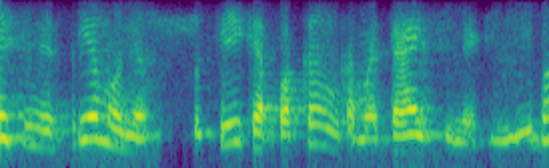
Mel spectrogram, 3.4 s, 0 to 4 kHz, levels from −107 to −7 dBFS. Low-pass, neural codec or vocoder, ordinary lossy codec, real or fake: 3.6 kHz; codec, 16 kHz in and 24 kHz out, 1.1 kbps, FireRedTTS-2 codec; Opus, 16 kbps; fake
